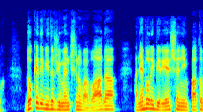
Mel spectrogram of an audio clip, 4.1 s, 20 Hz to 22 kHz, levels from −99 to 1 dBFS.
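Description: No technical faults can be heard anywhere in this speech recording.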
